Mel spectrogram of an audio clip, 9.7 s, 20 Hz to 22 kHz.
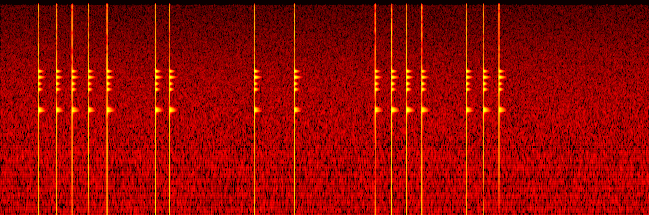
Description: Tap code, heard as taps on glass, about 4 knocks a second. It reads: WAS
